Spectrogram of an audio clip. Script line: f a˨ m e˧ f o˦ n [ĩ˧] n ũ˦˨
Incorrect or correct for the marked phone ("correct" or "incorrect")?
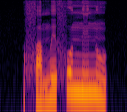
incorrect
